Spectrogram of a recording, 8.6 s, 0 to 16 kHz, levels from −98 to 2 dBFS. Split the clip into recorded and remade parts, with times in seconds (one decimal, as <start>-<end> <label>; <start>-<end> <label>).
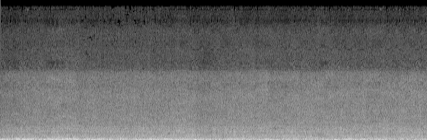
0.0-1.6 remade; 1.6-3.4 recorded; 3.4-8.6 remade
